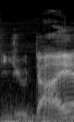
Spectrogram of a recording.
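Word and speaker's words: Yurei: how yuri is pronounced it's actually pronounced you die i think because the japanese pronounce the r part of yuri as you die which i understand that if you're completely correct you want to pronounce it that way but because we are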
